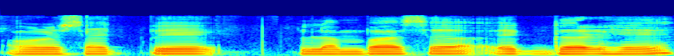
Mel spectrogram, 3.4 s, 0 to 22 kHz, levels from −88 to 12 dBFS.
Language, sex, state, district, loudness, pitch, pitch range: Hindi, male, Arunachal Pradesh, Longding, -16 LUFS, 130 Hz, 130-135 Hz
